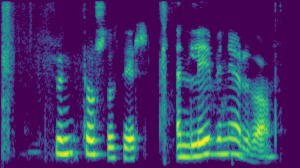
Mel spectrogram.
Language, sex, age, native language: Icelandic, female, 15, Icelandic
